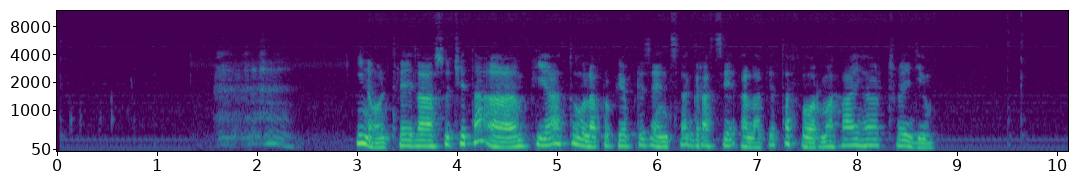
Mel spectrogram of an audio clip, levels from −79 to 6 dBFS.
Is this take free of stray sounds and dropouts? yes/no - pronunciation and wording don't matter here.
no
